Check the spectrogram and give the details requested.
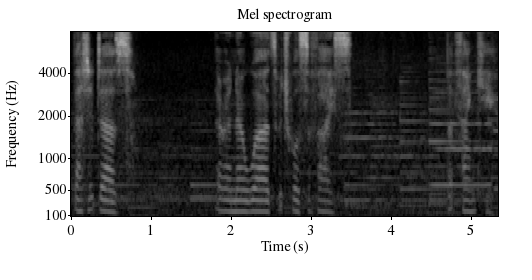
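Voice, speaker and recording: Low-voiced, formal warrior woman. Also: level tone, over music. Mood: humble gratitude. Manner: formal, archaic, measured speech. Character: dutiful, courteous female warrior retainer, humbly formal.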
